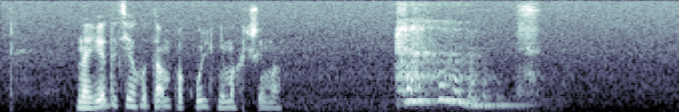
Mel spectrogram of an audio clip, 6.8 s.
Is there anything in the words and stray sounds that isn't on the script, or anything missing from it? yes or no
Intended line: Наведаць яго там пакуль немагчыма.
yes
